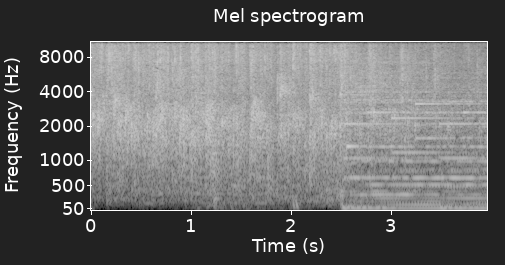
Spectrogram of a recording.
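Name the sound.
applause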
